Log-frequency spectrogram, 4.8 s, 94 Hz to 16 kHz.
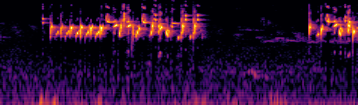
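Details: European goldfinch singing in Algeria, 2017: a fast series of repeated chattering trills and liquid twitters, paused briefly, then resuming with another bright, tinkling burst.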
